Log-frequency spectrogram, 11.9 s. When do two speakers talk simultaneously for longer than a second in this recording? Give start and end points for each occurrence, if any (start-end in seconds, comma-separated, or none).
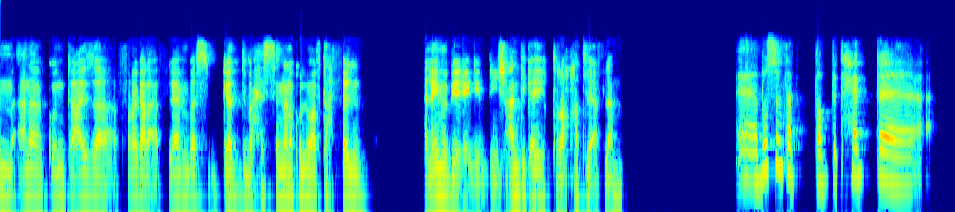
none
